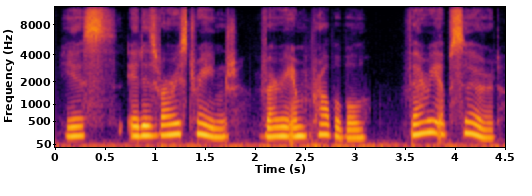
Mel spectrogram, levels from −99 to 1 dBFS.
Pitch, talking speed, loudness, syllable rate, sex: 195 Hz, 120 wpm, -19 LUFS, 4.5 syllables/s, female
